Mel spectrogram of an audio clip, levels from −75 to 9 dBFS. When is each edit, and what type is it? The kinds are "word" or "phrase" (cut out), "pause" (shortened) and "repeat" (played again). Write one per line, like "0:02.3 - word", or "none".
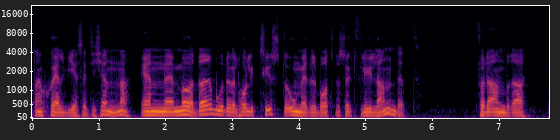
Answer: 0:01.5 - pause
